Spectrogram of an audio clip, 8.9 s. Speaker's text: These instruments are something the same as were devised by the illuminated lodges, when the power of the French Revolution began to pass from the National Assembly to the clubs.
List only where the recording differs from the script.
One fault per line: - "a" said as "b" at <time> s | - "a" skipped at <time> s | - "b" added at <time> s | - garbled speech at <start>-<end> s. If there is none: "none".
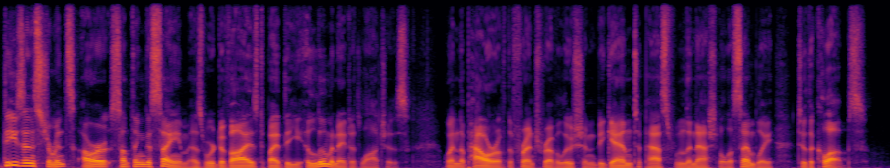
none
